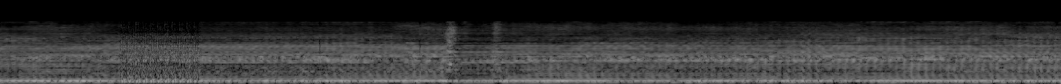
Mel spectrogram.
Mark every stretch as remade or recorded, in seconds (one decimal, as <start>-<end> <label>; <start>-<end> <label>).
0.0-1.2 remade; 1.2-2.0 recorded; 2.0-10.6 remade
